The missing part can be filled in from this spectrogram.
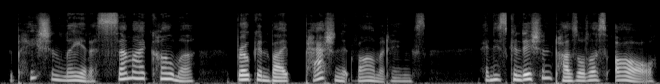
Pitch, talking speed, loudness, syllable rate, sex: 195 Hz, 155 wpm, -19 LUFS, 5.6 syllables/s, female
